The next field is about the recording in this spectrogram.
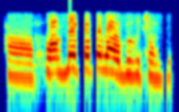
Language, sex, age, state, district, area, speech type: Odia, male, 45-60, Odisha, Nabarangpur, rural, conversation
